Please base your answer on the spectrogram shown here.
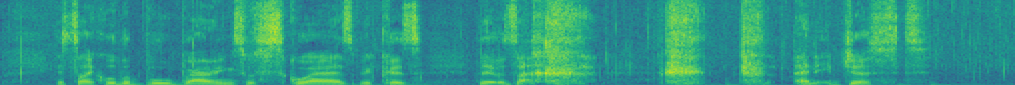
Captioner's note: cracking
